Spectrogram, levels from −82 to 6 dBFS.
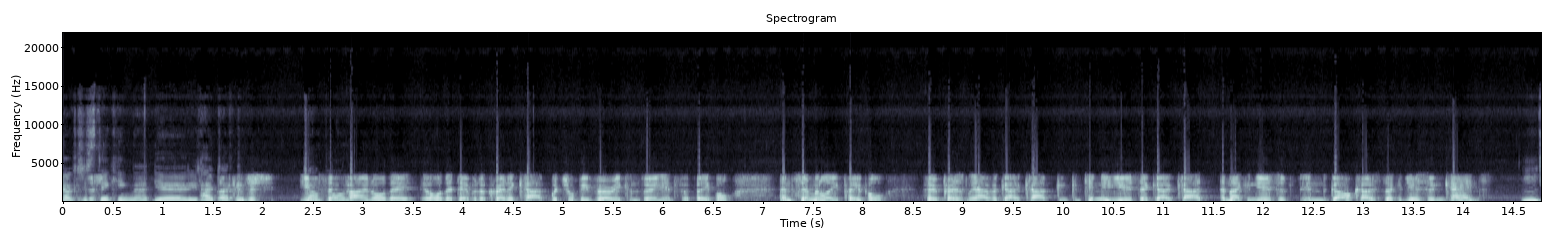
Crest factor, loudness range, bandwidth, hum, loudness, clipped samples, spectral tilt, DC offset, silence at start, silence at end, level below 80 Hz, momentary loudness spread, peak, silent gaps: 14 dB; 1 LU; 14 kHz; none; -14 LUFS; under 0.1%; -5 dB/octave; under 0.1%; 0 s; 0 s; -58 dBFS; 6 LU; 0 dBFS; none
